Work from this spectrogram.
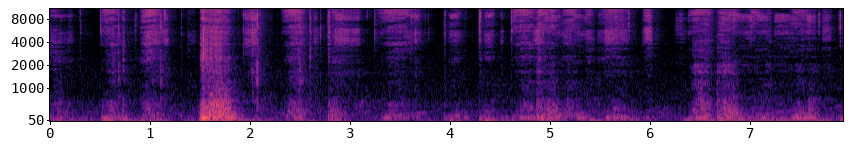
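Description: A long acrylic nail traces the handwritten words "WINTER BEAR" on a thin printed paper sheet that has been shifted on a table. It scratches the paper in a series of rasping strokes, bright scratchy hiss over a low rumble, with the loudest scrape near the middle.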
